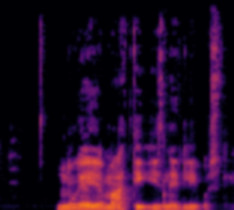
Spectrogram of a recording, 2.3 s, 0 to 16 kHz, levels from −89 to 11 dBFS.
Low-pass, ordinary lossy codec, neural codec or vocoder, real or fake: 14.4 kHz; Opus, 64 kbps; none; real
